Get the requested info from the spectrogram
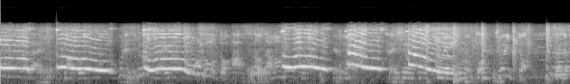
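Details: Domestic dog sounding dissatisfied while walking to and fro because the Japanet company president never shows up on TV; repeated drawn-out, falling, howl-like whines, roughly six, over soft background talk from the television.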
